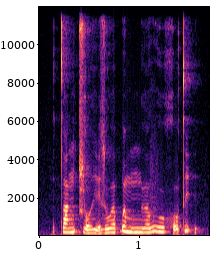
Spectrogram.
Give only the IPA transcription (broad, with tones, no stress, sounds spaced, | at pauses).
t̪ a˨˦ ŋ t͡ɕ o̰˧˨ ɣ ḭ˧˨ z u˨˦ ə̯ ɓ ə˧ m ŋ ɨ˨˦ ə̯ v u˨˦ x o̰˧˥ t̪ ḭ˧˨ ʔ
